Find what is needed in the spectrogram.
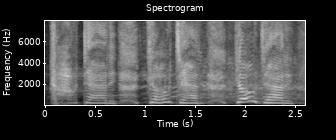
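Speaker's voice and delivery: lightly voiced daughter cheering; little cheerleader. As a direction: chant it like a small cheerleader, building. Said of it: "she's a little cheerleader".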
